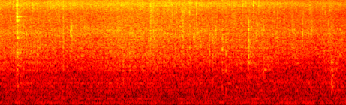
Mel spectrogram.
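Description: Pointed gourd and potato pieces sizzling steadily in hot oil in a steel kadhai while a metal spoon stirs them. The spoon clinks sharply against the pan once just after the start, with a few fainter knocks later.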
